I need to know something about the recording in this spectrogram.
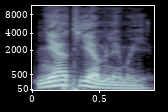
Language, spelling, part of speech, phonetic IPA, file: Russian, неотъемлемый, adjective, [nʲɪɐtˈjemlʲɪmɨj], Ru-неотъемлемый.ogg
- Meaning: inalienable, integral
